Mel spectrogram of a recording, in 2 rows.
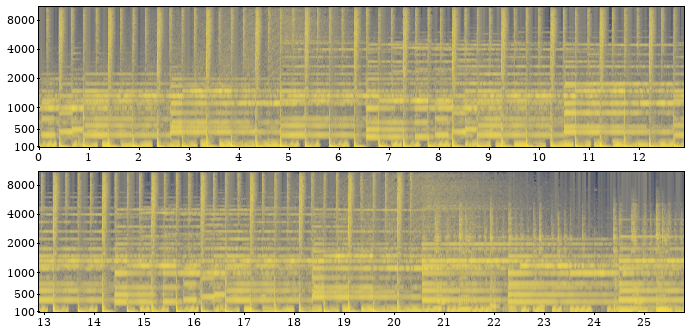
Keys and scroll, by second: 20.1 ctrl+z.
